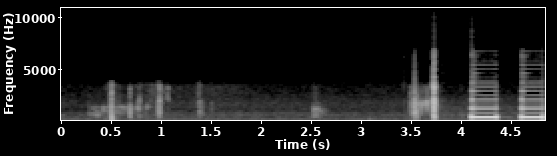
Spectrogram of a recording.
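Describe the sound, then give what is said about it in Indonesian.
A phone call cut off on a call-in line: faint clicks and rustling give way to two loud, steady busy-tone beeps with a short gap between them. “terputus, kita akan mencoba mengangkat penelpon yang selanjutnya”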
